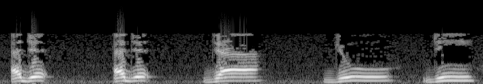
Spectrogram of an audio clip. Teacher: أما في اللوحة اليسرى فنلاحظ كيف أن الصوت بعد انحباسه قد خرج باندفاع شديد، وهو ما يسميه علماء الأصوات الحديثون الحرف الانفجاري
